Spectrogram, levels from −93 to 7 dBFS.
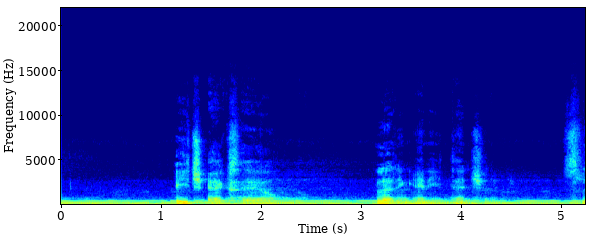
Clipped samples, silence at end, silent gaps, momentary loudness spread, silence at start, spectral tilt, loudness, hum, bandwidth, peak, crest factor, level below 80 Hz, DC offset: under 0.1%; 0 s; none; 8 LU; 0 s; -7.5 dB/octave; -35 LUFS; none; 9.4 kHz; -14 dBFS; 20 dB; -46 dBFS; under 0.1%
